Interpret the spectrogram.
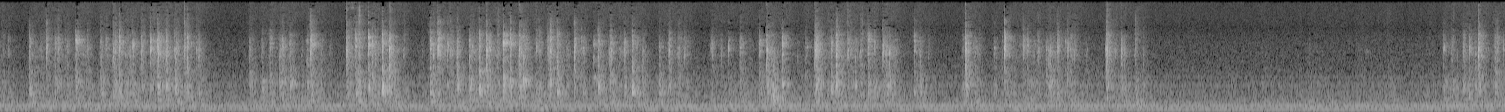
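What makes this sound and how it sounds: Fingertips type on the keys of a dark plastic desktop keyboard resting on a wooden desk, producing rapid, bright clicking taps in quick bursts. The typing pauses for about three seconds near the end, leaving only a faint steady low hum, before the clicks resume briefly.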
